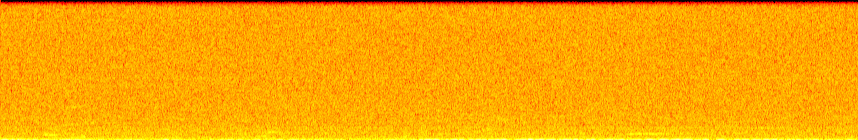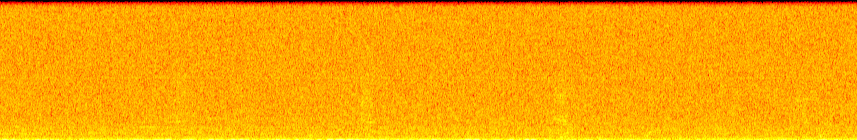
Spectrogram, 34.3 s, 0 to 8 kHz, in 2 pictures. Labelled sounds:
28.2	28.5	humpback whale, 1.1 to 1.4 kHz

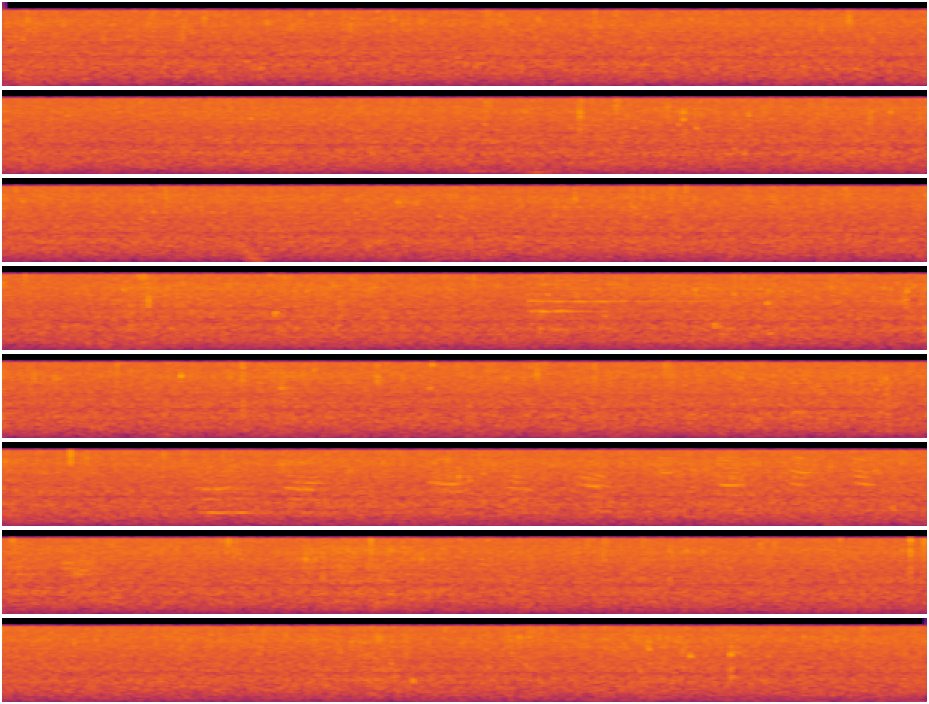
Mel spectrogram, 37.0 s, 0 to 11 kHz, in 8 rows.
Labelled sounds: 16.5	17.0	killer whale, northern resident, G clan, 1.7 to 2.7 kHz
24.1	24.4	killer whale, northern resident, G clan, 1.5 to 1.8 kHz

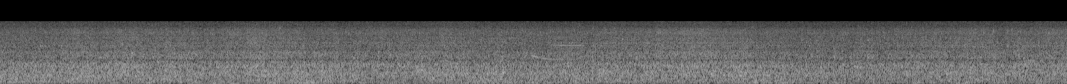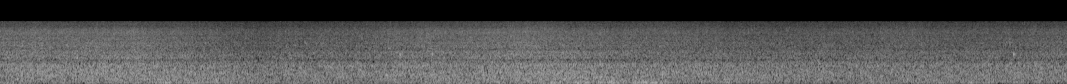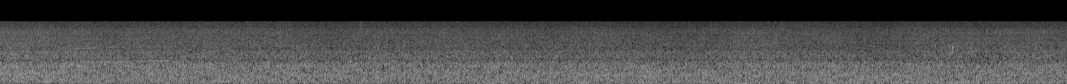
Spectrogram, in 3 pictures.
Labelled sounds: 5.5	5.9	killer whale, northern resident, A clan, AA subclan, A01 pod, 2.3 to 2.4 kHz
22.0	22.5	killer whale, northern resident, A clan, AA subclan, A01 pod, 0.94 to 2.1 kHz

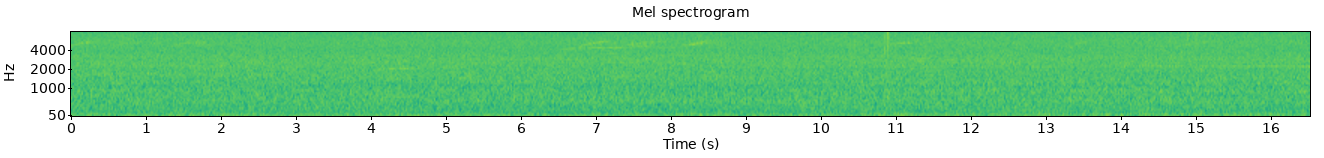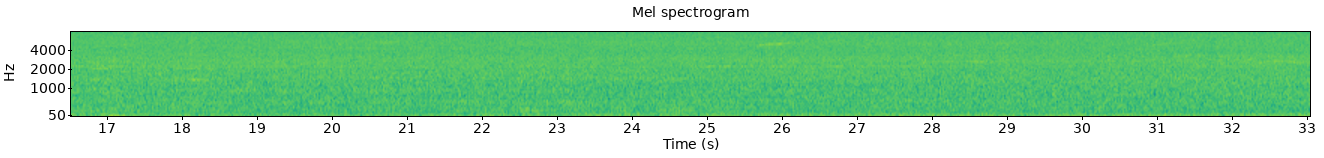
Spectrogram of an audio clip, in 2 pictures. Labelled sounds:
25.6	26.1	killer whale, 4.3 to 5.3 kHz

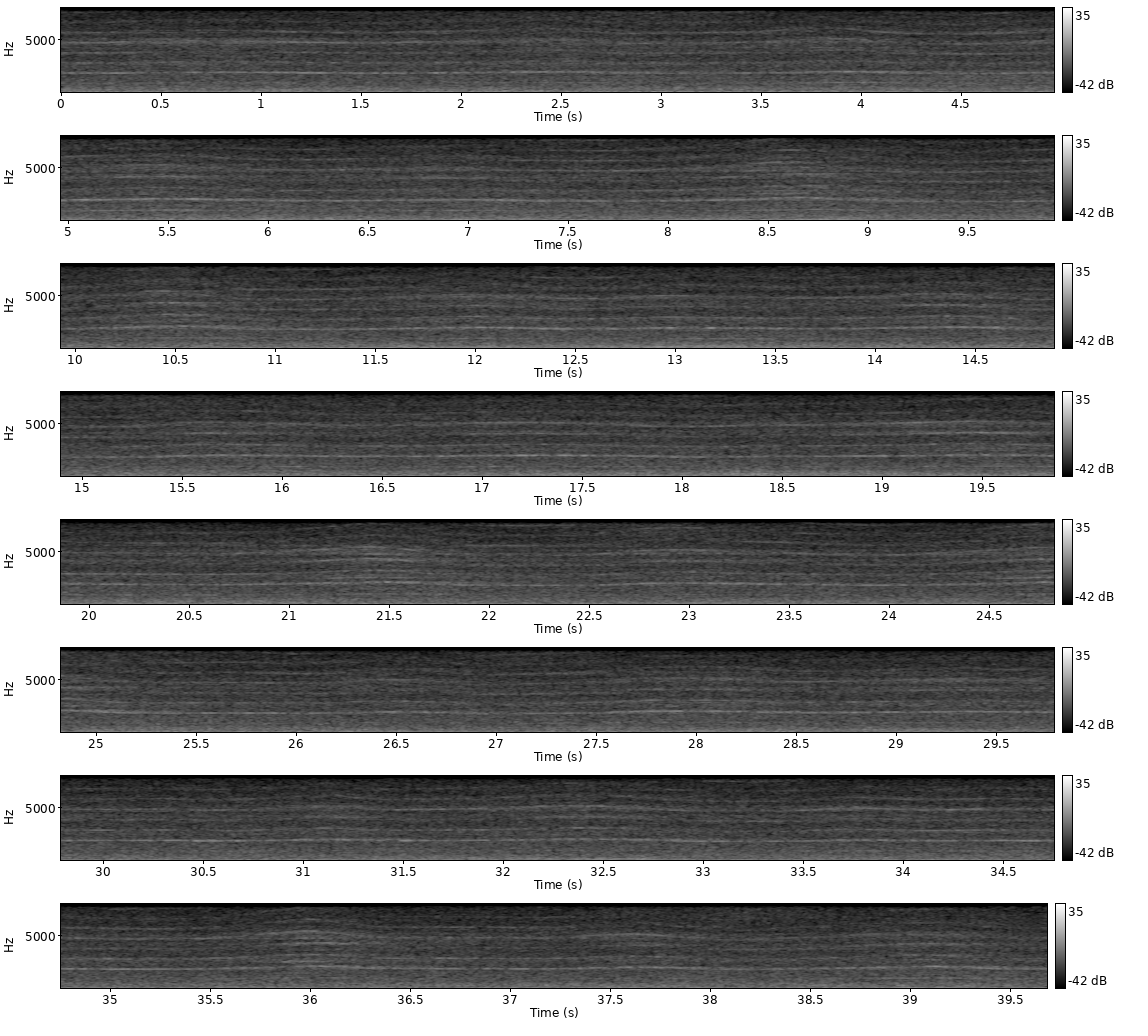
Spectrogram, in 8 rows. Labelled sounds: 11.8	12.6	vessel noise, 1.9 to 5.2 kHz
27.6	28.3	vessel noise, 2.0 to 6.2 kHz

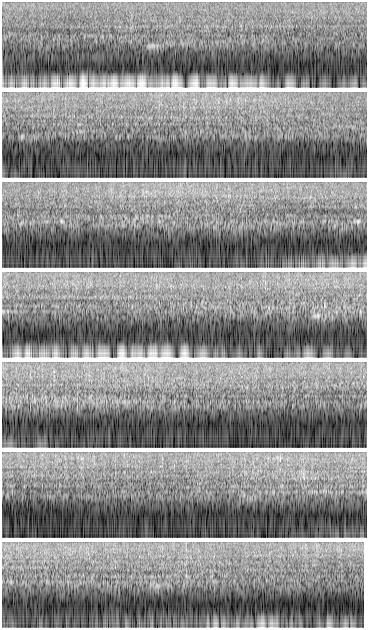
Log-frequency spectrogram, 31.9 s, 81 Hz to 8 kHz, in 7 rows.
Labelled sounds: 5.4	5.9	humpback whale, 0.90 to 1.1 kHz
12.4	12.7	vessel noise, 3.0 to 3.3 kHz
16.2	16.5	vessel noise, 1.1 to 1.2 kHz

